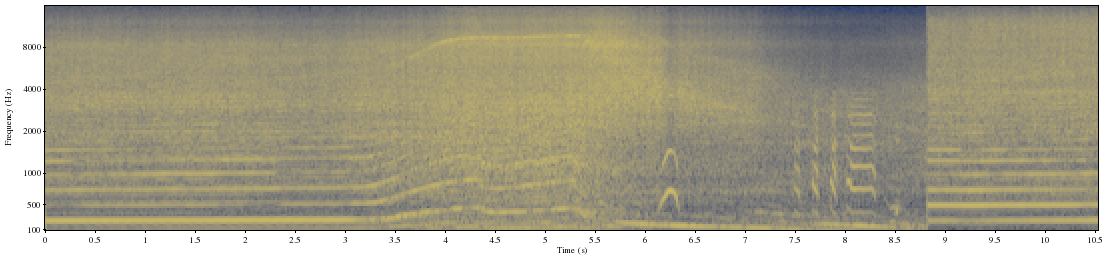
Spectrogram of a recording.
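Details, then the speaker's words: Pull at FuelTech: the note climbs smoothly through the revs, noted at 6,300 RPM, then winds down cleanly with no misfire or knock; normal full-power pull. "That was all right. That sounded pretty good, huh, Gordo? $15.23 at 6,300 RPM. That's not bad."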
